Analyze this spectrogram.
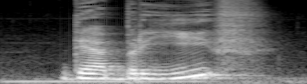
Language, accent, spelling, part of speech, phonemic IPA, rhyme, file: German, Austria, Brief, noun, /ˈbʁiːf/, -iːf, De-at-Brief.ogg
- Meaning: letter (written message)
